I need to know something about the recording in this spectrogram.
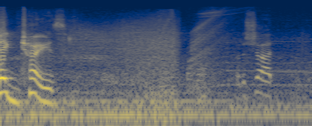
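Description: A burst of energy whooshes and crackles.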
